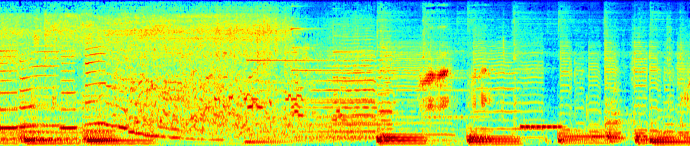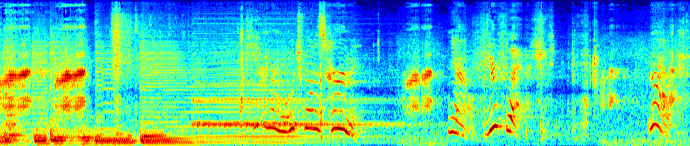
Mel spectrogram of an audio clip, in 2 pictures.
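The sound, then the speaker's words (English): A loud, dense chorus of frogs croaking at a pond, many overlapping calls repeating in quick, uneven bursts, continuing throughout. “We're gonna get one frog, not drain the pond dry.”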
